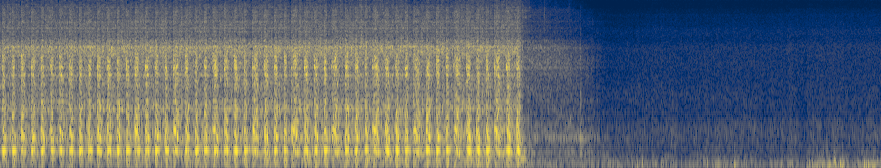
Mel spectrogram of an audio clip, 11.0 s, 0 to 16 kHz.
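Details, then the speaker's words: 2008 Citroën Nemo van engine cranks steadily, about four turns a second for six seconds, but never fires; no fuel reaching the combustion, suspected blocked fuel filter, with the filter fitted and primed by hand pump until hard. ", and you will hear just like cranking, and obviously there's no fuel coming through. See, start again. So there's obviously no fuel coming through the system. It just keep cranking and cranking and cranking."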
